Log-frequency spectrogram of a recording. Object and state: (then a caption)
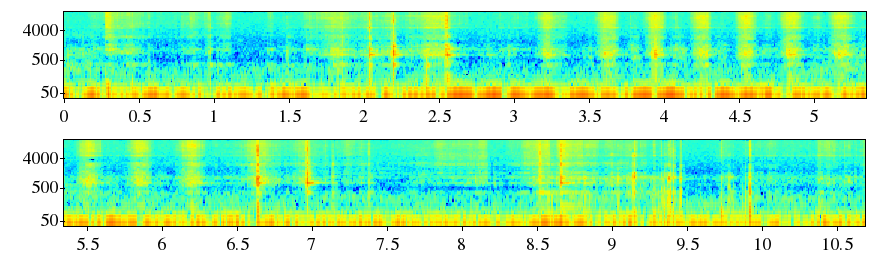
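Clear plastic box scratched with fingernails. Fingernails rub and scratch a small, clear, hollow, empty plastic box turned upside down over the microphone. Quick, irregular scratchy strokes repeat throughout, each one a short bright rasp over a low, muffled, hollow rumble. The strokes stay dry and close, with almost no ring after each.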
